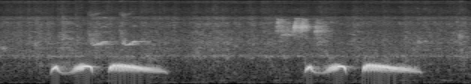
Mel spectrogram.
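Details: Two clear coo phrases from a spotted dove, each two short notes and a long, falling coo about two and a half seconds apart, used as a lure to make other doves coo.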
